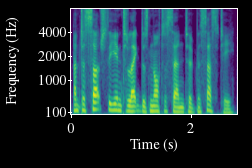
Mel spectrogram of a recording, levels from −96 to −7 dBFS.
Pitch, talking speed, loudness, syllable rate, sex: 140 Hz, 215 wpm, -20 LUFS, 6.0 syllables/s, male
